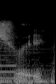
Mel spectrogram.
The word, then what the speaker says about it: Shri: S-R-I is Shri.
